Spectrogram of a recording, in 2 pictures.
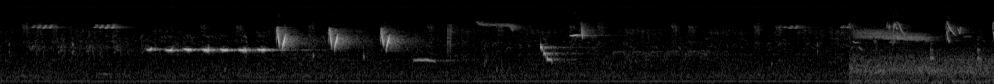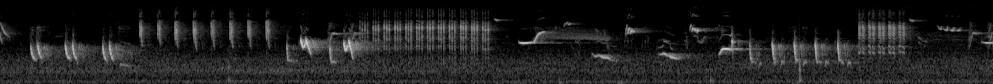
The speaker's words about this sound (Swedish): Ja, det blir nog inte lättare när jag säger att den tillhör arten flugsnappare.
